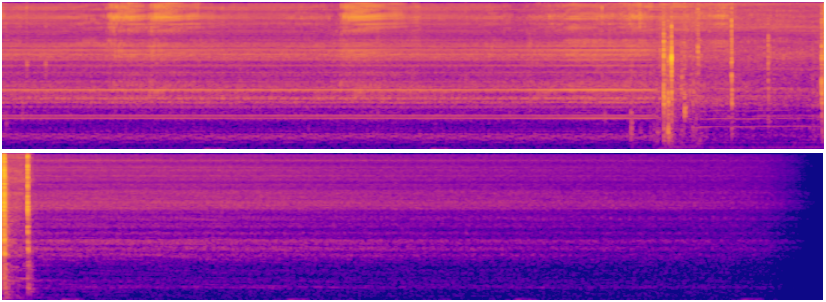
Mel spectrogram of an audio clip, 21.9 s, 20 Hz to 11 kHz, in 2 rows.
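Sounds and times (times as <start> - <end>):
loud plastic clacks: 8.4 - 11.5
mechanical clicks: 8.4 - 11.5
tape mechanism whirring: 8.4 - 11.5.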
